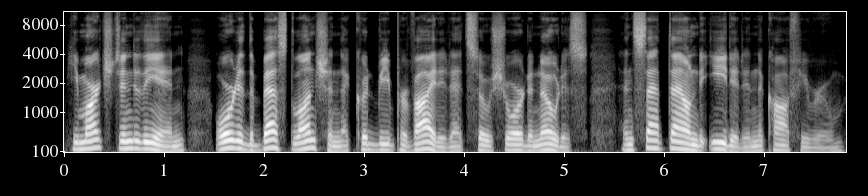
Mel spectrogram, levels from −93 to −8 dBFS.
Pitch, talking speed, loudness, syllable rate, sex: 130 Hz, 215 wpm, -18 LUFS, 5.4 syllables/s, male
